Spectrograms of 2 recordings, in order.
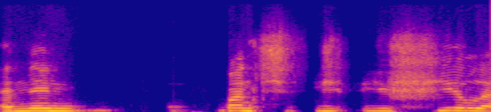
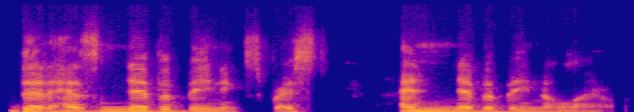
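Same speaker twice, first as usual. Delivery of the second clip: ordinary delivery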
